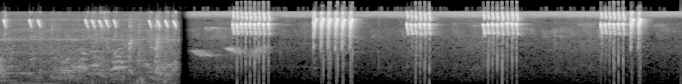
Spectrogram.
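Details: Lively sunbird song played to provoke other sunbirds: short high trilled bursts over background chatter at first, then clean, very high, rapid rattling trills of about half a second, repeated roughly every one and a half seconds.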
